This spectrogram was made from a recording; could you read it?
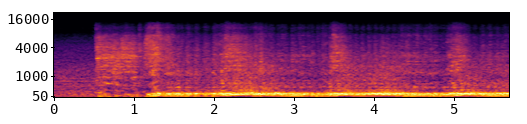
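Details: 350 V8 swapped into a 1976 Chevy LUV, first run after the fuel system and carburetor install and vacuum-leak fixes: a brief crank, then it fires and settles into an even, deep idle burble. Normal start and idle.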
